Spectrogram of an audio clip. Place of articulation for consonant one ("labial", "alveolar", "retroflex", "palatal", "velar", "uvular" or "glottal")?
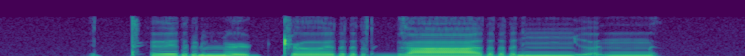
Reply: alveolar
